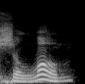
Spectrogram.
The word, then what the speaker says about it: Shalom: and how many syllables the word Shalom has two syllables we have two connectors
